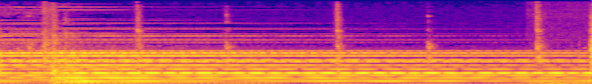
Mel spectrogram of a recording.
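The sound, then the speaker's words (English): A clock ticks steadily, roughly once per second, each tick a crisp click above a sustained, droning musical hum. The sound is quiet overall, with no one speaking. “The clock upbraids me with the waste of time.”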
